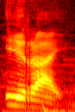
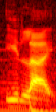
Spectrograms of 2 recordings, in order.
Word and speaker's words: Eri: and Shi and asborn iri that is iri I'm not pronouncing it bad it's not Eli it's iri and arodi or arodi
